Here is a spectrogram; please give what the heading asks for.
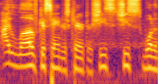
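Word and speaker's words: Kassandra: I It's not Catherine. What is it? It's Cassandra. Cassandra. I said it before anybody told me. I remembered. Like I love Cassandra's character.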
